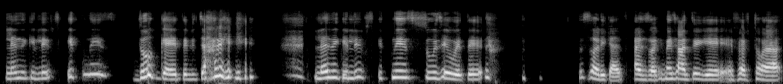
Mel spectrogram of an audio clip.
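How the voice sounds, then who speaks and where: Fast, chatty woman retelling a story. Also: high voice, a little mellow, dry recording, clean studio sound. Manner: chatty, mixes English words into Hindi. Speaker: fan fiction explainer.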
